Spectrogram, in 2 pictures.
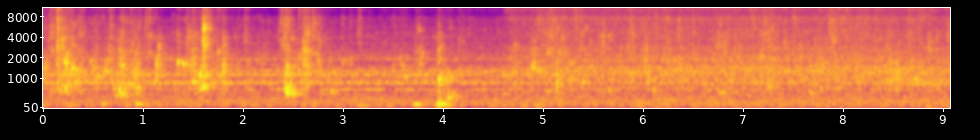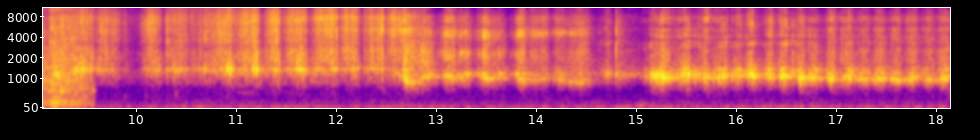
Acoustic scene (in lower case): restroom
